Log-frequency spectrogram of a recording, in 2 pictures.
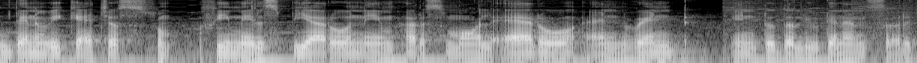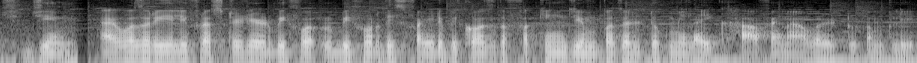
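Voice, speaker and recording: Over music in the background, a man speaks at a moderate pace in a fairly low pitch with monotone, flat intonation. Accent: non-native. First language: not English. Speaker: gaming YouTuber. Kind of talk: gameplay commentary narration. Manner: casual, self-correcting with stumbles.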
